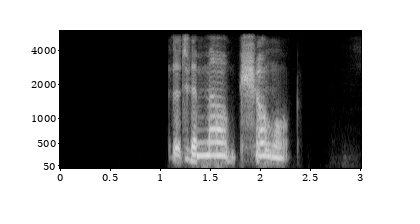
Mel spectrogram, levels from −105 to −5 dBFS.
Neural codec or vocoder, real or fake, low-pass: autoencoder, 44.1 kHz, a latent of 192 numbers a frame, MeloTTS; fake; 5.4 kHz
